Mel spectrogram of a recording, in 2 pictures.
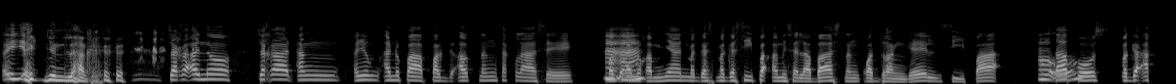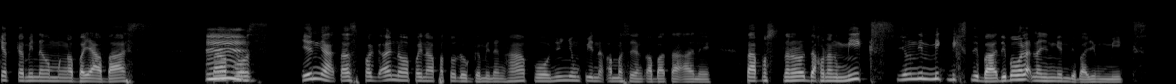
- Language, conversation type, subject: Filipino, unstructured, Ano ang pinakamasayang karanasan mo noong kabataan mo?
- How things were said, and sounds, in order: laugh; chuckle; other background noise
